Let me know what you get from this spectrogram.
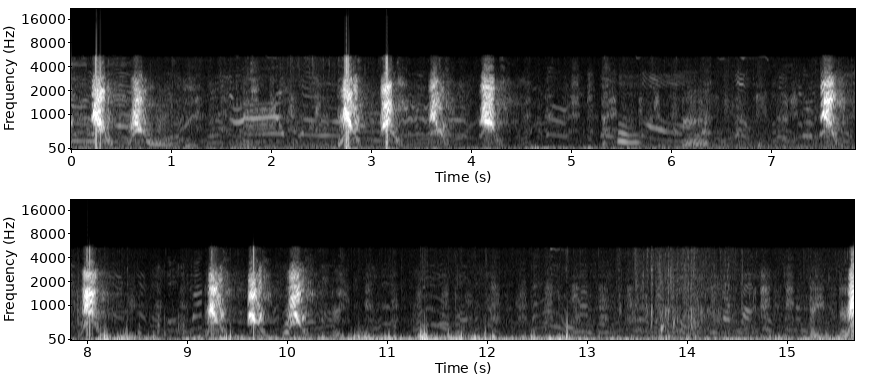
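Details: Dogs barking beside a lake at Lida Nature Reserve on a summer day: short, punchy barks in bursts of two to four, separated by pauses, with faint background chatter.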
